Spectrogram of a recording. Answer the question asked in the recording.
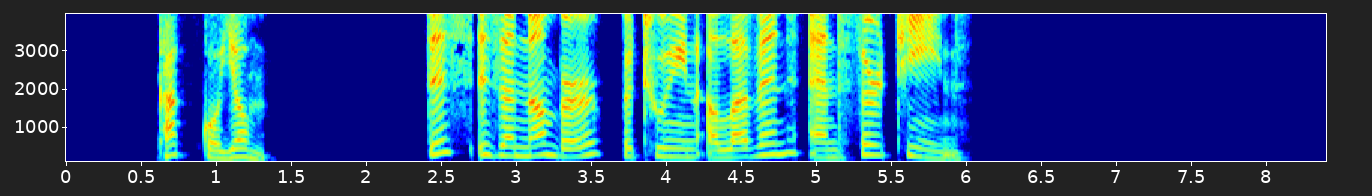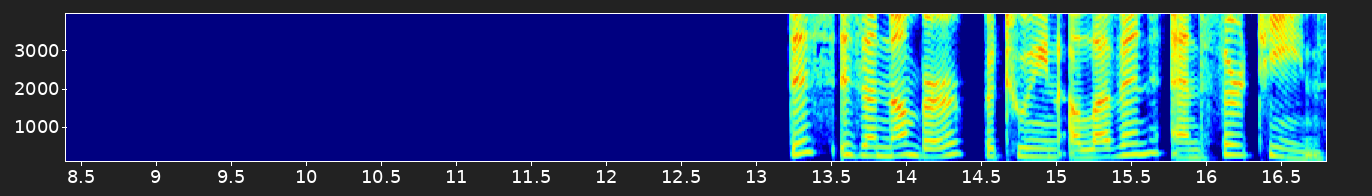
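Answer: twelve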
